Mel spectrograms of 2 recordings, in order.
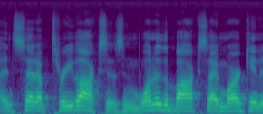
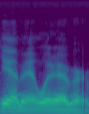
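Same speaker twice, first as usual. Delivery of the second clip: low, softer too-cool-for-this shrug; bored older kid; 6 semitones lower, 5 dB quieter than usual. Retold or imitated. Preacher imitating older kids in chapel, mock bored cool. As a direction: toss it off like a bored preteen. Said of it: "the older ones are kind of cool".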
